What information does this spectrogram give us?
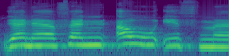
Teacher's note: തെൻവീനിന് ശേഷം ഇദ്ഹാറിൻ്റെ ലെറ്ററായിട്ടുള്ള ഹംസ വന്നു. തെൻവീനിലുള്ള നൂനിൻ്റെ സൗണ്ടിനെ വ്യക്തമായിട്ട് കേൾപ്പിക്കുക, മണിക്കാതെ വ്യക്തമായി ഒന്ന കൊടുക്കാതെ ഓതി കൊടുക്കുക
